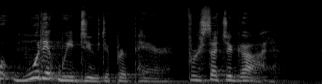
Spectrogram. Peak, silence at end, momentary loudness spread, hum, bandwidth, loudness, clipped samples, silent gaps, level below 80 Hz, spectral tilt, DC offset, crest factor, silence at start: -20 dBFS; 0.35 s; 15 LU; none; 16 kHz; -37 LUFS; under 0.1%; none; -66 dBFS; -3.5 dB/octave; under 0.1%; 18 dB; 0 s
